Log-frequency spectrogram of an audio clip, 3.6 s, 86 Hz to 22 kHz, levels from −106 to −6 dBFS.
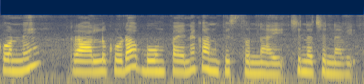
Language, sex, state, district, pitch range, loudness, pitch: Telugu, female, Telangana, Mahabubabad, 190-215 Hz, -17 LUFS, 200 Hz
